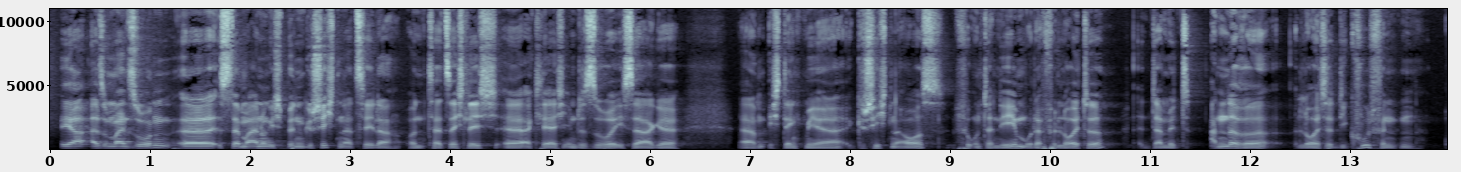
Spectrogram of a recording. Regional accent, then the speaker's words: Miltenberg, Bavaria, Germany; Also ich bin hier in Miltenberg aufgewachsen. Es ist ein sehr idyllisch gelegenes kleines Städtchen mit 10.000 Einwohnern, Fachwerkhäusern, einer alten Altstadt, sehr historisch geprägt. Wir haben hier sind in einer Weinregion. Wir haben eine Brauerei hier

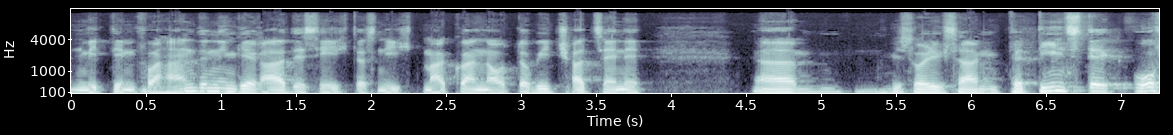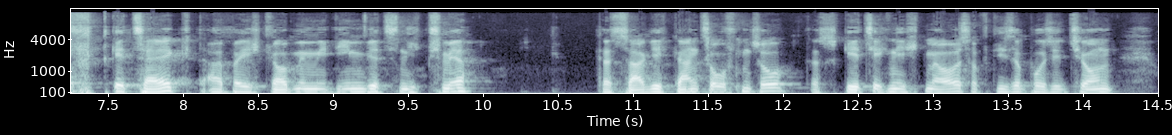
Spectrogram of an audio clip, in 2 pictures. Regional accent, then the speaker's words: Austria; bei uns in Österreich nicht, weil sie gibt es nicht. Daher Frage, wie soll die neue offensive Ausrichtung Österreichs sein?

